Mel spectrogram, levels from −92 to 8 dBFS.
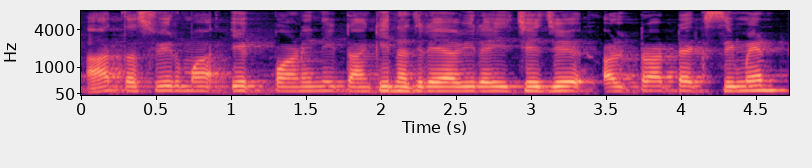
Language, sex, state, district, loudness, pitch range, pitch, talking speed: Gujarati, male, Gujarat, Gandhinagar, -14 LUFS, 155-165 Hz, 160 Hz, 165 wpm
